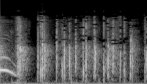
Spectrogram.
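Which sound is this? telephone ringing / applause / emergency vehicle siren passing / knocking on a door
applause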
